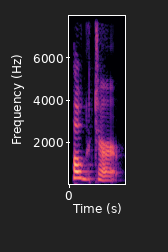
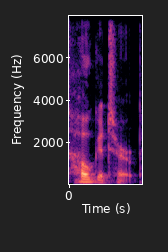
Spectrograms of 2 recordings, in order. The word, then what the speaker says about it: Hogeterp: I always have to ask, so pronounce it for me. Yeah. Hogeterp. It's Hogeterp.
